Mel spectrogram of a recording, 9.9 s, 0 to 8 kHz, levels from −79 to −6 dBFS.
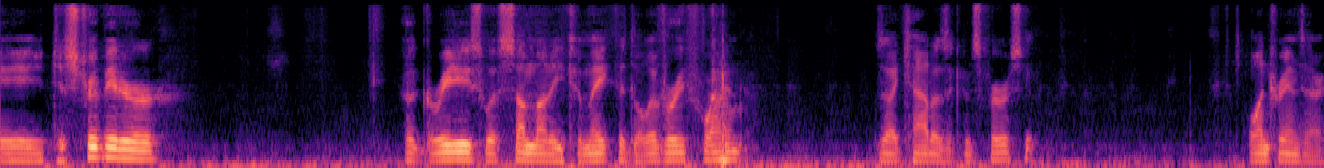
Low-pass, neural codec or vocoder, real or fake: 7.2 kHz; codec, 16 kHz, 1 kbps, FunCodec, trained on LibriTTS, 50 frames a second; fake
